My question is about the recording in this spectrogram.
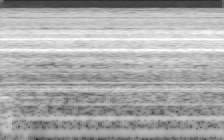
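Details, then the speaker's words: Fertilizer injection pump motor, bench-tested after fixing a loose strainer connector and checking connections: steady high-pitched electric whine over an even hum, no knocks or flutter; runs smooth. Owner doubts bad brushes or capacitor, turns to the gearbox. "We're going to plug it in here. That sounds good, runs smooth."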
